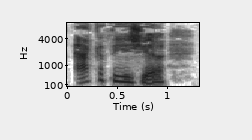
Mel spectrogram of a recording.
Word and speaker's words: akathisia: Well, I see you speak here about, I don't know how you say it, akathisia? – Yes. – Yeah, and akathisia.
